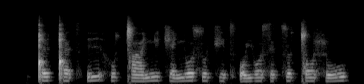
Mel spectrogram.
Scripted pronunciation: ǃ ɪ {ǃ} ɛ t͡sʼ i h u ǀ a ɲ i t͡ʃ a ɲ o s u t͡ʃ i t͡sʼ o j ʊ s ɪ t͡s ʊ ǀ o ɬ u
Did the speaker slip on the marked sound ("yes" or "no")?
no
